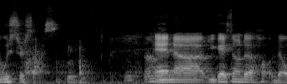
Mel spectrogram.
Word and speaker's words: Worcester sauce: When I was in England, they said that you don't say Worcestershire or Worcestershire. It's called Worcester sauce.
